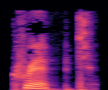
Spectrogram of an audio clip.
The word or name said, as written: cryptal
